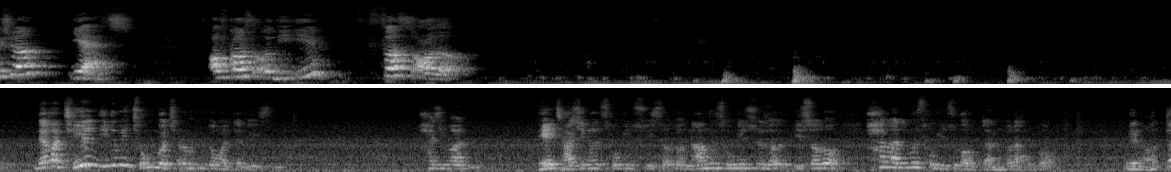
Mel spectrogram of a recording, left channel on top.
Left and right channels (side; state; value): both; different; correlation 0.00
